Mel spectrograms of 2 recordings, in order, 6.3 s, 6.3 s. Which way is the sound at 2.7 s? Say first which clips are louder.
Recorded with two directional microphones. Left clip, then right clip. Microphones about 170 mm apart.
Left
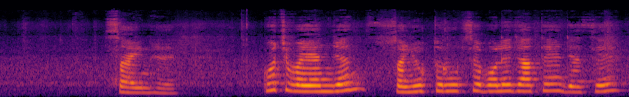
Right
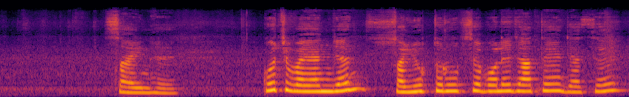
Right 5 dB; 60° right (ahead or behind).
